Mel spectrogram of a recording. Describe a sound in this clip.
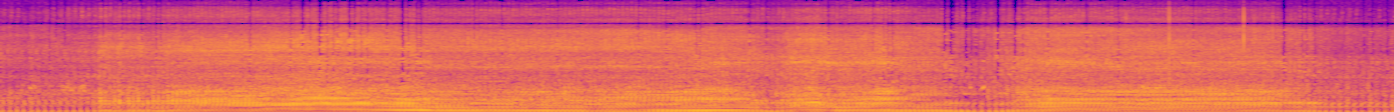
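A motorcycle engine revs and rumbles louder as the motorcycle rides off.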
